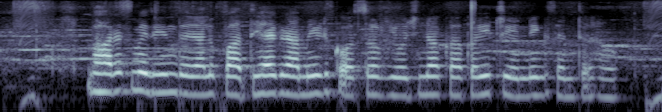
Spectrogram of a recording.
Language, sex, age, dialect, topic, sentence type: Bhojpuri, female, 18-24, Western, banking, statement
